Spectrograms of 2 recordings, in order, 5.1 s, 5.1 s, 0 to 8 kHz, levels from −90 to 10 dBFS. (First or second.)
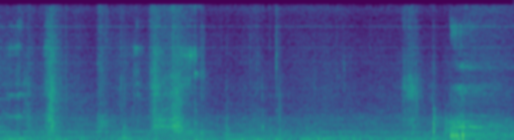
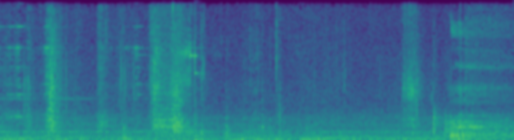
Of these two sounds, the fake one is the first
